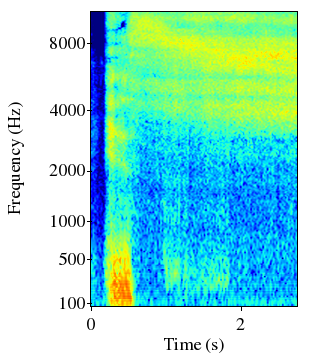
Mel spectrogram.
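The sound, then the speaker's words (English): A human voice imitates a snake's hiss: a brief voiced onset gives way to a long, loud, steady sibilant hiss held unbroken to the end. “"Hiss!" In a flash, he turned into a snake.”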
